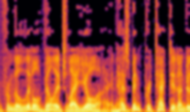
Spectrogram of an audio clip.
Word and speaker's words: Laguiole: Laguiole, French pronunciation, Laguiole, locally Laguiole, sometimes called Tome de Laguiole, is a French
